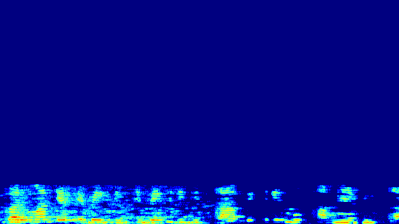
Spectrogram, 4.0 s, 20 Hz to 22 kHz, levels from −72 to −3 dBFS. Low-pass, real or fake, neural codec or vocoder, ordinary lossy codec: 7.2 kHz; real; none; AAC, 16 kbps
